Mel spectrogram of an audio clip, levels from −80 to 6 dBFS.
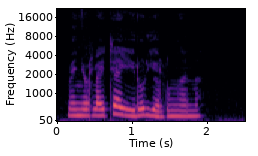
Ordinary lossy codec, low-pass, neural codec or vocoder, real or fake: none; none; none; real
